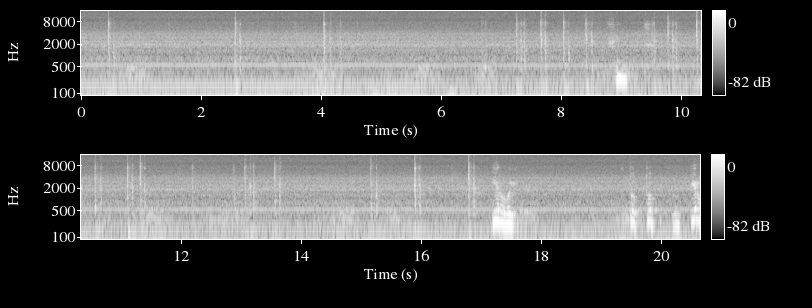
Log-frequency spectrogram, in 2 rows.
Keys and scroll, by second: 0.0-0.5 typing, 2.6 t, 4.1 shift+;, 7.0-11.9 typing, 13.1 shift+c, 13.6 h, 15.2 i, 15.9 l, 16.8 d.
